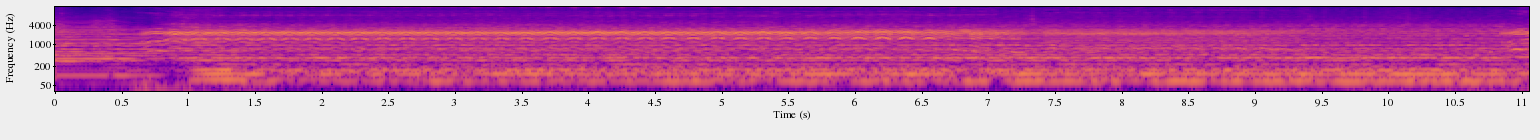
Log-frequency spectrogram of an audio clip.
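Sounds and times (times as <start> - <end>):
chamber orchestra accompaniment: 0.0 - 11.0
operatic singer holding high note: 0.5 - 9.6.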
